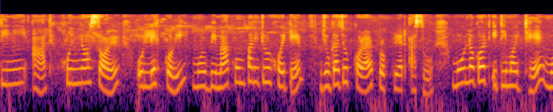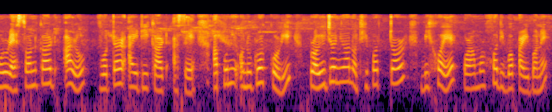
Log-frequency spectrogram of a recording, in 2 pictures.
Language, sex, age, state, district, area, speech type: Assamese, female, 18-30, Assam, Jorhat, urban, read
